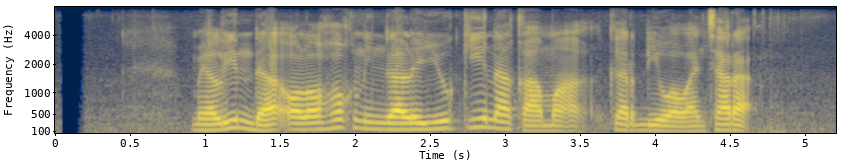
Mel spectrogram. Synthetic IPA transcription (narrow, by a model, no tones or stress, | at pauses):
mɛlindaʔɔlɔɦɔk̚niŋɡalijukinakama̰kərdiwawaɲt͡ʃaɾa̰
